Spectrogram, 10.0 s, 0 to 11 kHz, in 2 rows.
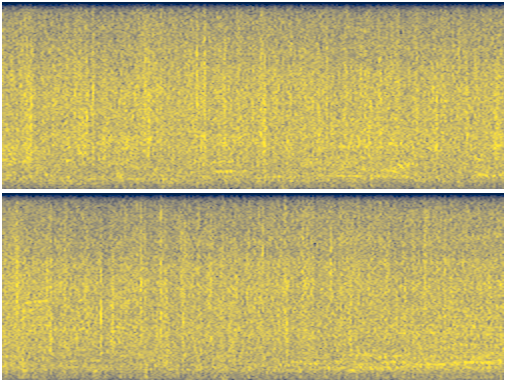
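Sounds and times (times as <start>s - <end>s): swimmers splashing: 0.0s - 10.0s
spectators cheering: 1.8s - 5.3s, 7.6s - 10.0s.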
